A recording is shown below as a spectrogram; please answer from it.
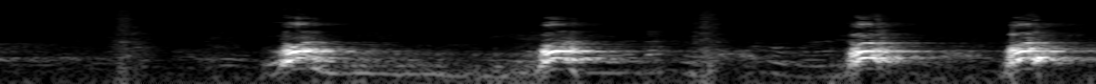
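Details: Dog giving four loud, rough barks spaced one to two seconds apart, with sharp clicks or knocks between them.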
